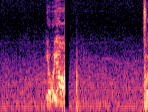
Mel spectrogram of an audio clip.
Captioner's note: Yuyanese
